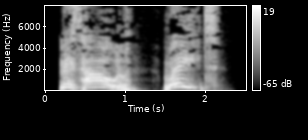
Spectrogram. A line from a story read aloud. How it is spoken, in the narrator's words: Agrippa cried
